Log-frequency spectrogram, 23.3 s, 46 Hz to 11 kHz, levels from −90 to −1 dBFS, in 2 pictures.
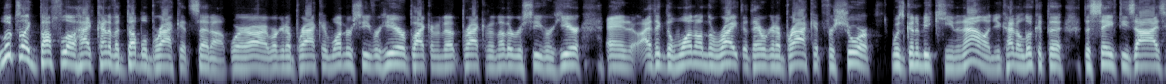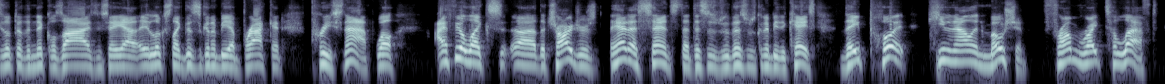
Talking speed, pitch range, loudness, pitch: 275 wpm, 150-170 Hz, -20 LUFS, 155 Hz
